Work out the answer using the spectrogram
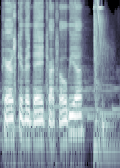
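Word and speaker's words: paraskevidekatriaphobia: It's pronounced Paris day triphobia.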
